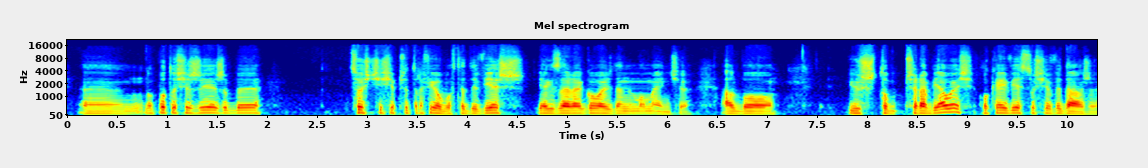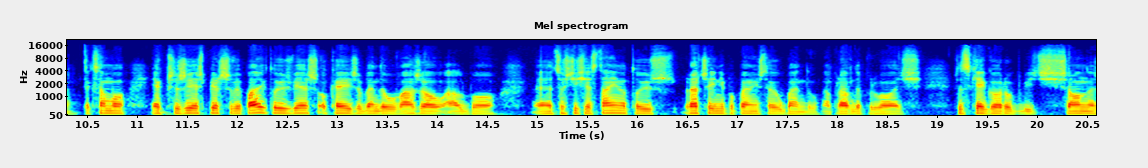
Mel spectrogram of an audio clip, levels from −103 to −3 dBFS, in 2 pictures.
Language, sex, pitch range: Polish, male, 110-130 Hz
